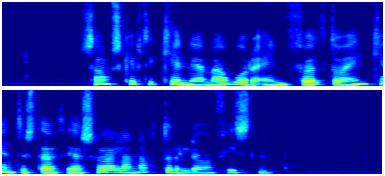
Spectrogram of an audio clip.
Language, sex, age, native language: Icelandic, female, 50-59, Icelandic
